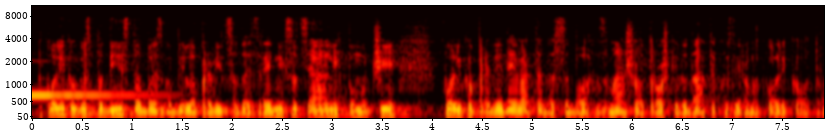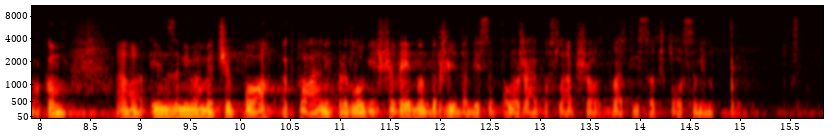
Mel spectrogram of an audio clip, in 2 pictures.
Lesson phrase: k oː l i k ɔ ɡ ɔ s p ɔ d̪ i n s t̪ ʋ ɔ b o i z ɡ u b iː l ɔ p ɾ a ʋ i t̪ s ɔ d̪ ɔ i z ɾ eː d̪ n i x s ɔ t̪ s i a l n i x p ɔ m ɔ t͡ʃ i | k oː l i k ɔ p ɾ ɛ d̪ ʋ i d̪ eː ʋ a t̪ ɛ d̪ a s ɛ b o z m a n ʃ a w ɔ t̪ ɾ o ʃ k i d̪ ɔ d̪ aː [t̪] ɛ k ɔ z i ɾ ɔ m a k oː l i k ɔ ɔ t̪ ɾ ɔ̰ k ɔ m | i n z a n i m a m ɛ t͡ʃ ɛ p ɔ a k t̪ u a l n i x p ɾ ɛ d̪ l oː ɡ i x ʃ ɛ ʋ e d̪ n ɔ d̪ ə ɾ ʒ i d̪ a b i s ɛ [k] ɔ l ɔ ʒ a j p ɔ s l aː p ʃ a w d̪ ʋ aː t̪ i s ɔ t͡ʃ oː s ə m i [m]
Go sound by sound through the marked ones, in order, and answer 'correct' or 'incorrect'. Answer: correct, incorrect, incorrect

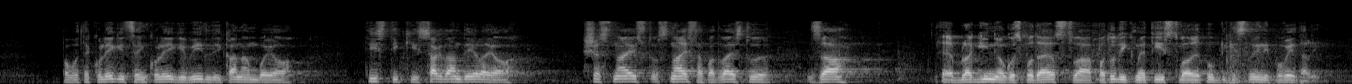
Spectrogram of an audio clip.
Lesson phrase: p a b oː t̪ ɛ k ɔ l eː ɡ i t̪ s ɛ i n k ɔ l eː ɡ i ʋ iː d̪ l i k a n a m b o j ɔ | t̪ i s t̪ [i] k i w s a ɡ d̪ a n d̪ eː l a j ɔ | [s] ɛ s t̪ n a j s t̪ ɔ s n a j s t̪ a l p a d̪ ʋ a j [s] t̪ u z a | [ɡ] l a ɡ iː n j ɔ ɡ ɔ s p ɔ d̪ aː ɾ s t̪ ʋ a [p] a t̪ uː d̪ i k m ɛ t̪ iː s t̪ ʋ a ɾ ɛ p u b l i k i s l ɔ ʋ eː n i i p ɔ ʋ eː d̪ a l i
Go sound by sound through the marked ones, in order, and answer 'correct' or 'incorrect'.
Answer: correct, incorrect, correct, incorrect, correct

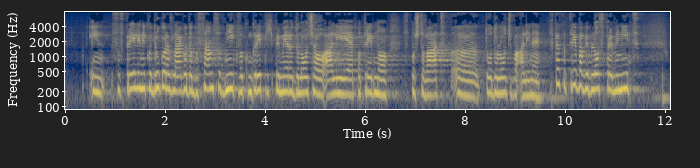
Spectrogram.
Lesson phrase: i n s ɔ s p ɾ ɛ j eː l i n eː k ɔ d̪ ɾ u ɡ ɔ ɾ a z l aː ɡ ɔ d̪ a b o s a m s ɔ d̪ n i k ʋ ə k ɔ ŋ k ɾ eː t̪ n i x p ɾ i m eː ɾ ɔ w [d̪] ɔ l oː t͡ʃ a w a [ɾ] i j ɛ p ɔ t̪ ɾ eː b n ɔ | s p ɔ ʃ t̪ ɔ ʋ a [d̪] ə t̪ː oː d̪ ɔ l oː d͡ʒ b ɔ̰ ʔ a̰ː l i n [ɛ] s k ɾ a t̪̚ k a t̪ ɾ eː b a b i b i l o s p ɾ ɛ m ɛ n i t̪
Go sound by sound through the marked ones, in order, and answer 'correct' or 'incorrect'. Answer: correct, incorrect, incorrect, correct

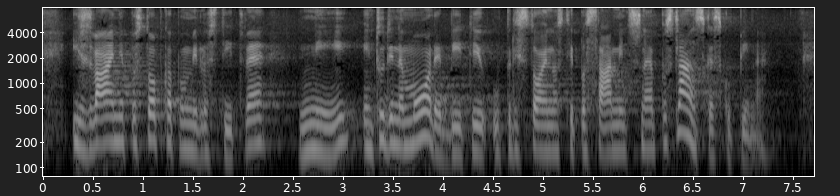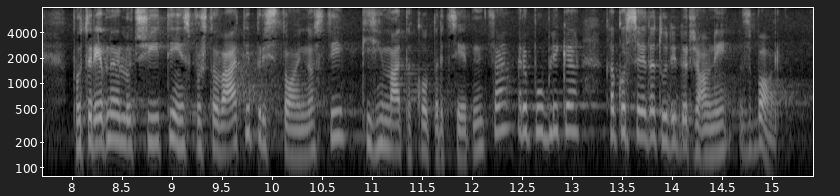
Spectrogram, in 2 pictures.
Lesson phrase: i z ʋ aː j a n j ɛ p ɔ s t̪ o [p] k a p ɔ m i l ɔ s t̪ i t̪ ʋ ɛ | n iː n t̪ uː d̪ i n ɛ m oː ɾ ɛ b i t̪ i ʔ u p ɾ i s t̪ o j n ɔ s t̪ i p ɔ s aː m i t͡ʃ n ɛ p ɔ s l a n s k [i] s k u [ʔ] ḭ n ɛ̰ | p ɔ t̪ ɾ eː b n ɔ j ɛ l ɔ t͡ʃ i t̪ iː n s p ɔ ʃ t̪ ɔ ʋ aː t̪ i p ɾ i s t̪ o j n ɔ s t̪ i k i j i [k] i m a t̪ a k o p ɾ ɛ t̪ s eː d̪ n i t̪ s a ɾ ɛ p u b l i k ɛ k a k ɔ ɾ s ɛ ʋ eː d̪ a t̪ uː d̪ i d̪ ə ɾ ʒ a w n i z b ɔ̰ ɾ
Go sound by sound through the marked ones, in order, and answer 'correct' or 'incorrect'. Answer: correct, incorrect, incorrect, incorrect

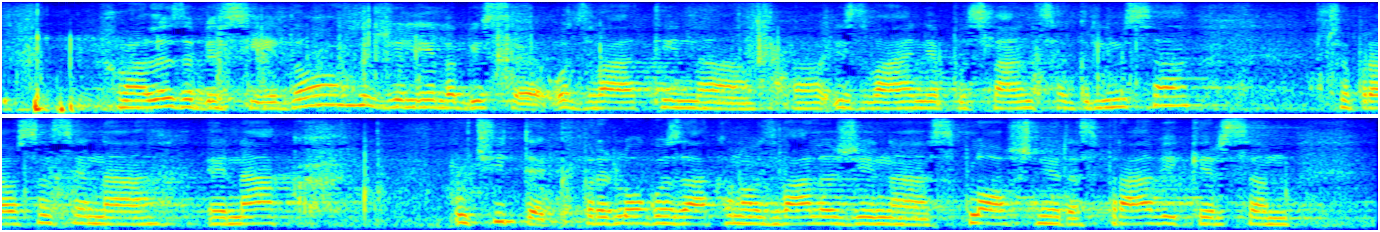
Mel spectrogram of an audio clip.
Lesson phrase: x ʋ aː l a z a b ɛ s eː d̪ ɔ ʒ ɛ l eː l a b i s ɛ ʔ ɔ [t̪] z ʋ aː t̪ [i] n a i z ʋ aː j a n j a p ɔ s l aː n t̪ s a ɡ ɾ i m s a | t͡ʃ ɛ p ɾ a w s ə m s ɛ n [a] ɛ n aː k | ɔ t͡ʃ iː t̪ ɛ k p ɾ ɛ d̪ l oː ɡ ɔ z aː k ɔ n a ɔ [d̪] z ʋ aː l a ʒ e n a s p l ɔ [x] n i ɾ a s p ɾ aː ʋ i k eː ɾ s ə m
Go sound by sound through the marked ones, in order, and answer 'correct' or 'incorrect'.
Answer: incorrect, correct, correct, correct, incorrect

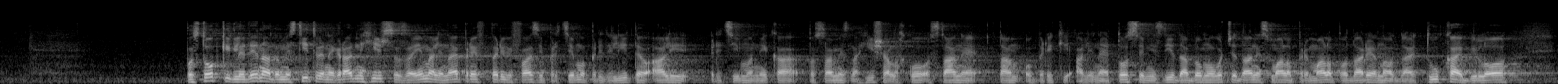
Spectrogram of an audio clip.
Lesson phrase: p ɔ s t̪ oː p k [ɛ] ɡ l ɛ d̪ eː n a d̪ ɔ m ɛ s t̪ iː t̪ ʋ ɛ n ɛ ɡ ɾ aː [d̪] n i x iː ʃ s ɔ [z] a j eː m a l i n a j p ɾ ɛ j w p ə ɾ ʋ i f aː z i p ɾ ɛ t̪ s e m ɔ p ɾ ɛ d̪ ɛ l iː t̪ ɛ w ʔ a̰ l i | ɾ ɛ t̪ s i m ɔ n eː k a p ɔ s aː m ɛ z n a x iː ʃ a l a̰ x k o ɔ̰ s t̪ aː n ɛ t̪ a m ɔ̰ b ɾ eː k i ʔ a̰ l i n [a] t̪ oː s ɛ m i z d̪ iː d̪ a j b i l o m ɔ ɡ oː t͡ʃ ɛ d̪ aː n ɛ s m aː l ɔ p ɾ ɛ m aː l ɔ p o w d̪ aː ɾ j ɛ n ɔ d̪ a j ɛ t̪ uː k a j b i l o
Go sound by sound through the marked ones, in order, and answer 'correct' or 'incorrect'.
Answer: incorrect, correct, correct, incorrect

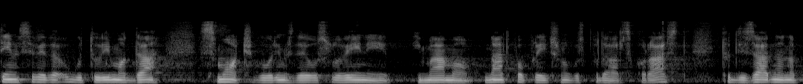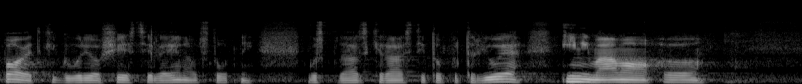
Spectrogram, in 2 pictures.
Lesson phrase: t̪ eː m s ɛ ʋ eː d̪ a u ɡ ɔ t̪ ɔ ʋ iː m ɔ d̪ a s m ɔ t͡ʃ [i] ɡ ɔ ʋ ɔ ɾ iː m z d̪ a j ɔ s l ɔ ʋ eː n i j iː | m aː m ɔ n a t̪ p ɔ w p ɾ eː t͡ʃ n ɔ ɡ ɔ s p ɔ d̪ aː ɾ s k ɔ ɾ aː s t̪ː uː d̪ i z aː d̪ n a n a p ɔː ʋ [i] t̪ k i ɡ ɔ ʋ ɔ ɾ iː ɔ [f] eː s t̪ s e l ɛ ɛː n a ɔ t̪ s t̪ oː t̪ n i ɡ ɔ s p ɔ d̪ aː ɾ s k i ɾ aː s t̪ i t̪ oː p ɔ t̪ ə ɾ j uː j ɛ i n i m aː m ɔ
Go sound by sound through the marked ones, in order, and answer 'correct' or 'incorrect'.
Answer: incorrect, incorrect, incorrect

